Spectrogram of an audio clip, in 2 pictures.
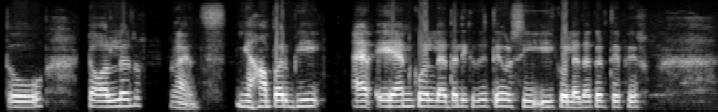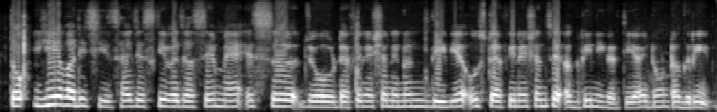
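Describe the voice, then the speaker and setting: A woman teacher explains a lesson step by step, pausing often on fillers. Her voice stays flat and even. The recording is dull and dry, as if made on a phone. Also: lowish voice, no room sound. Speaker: English teacher. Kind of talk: online class explanation.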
